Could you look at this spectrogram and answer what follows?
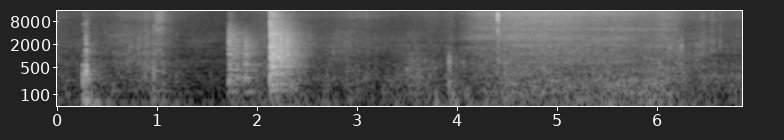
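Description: Plastic under-dash trim panel being handled, with a few knocks and a louder plastic clatter about two seconds in. A click follows, then a soft rustling hiss for about two seconds.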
